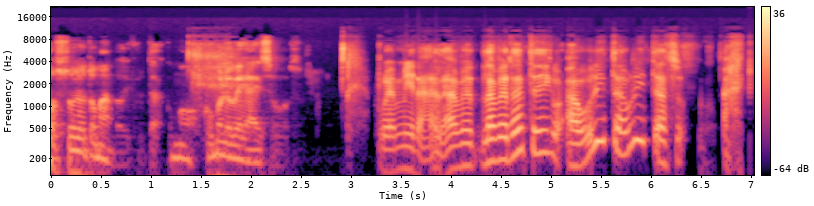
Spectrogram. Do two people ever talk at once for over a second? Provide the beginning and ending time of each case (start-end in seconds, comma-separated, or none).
none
